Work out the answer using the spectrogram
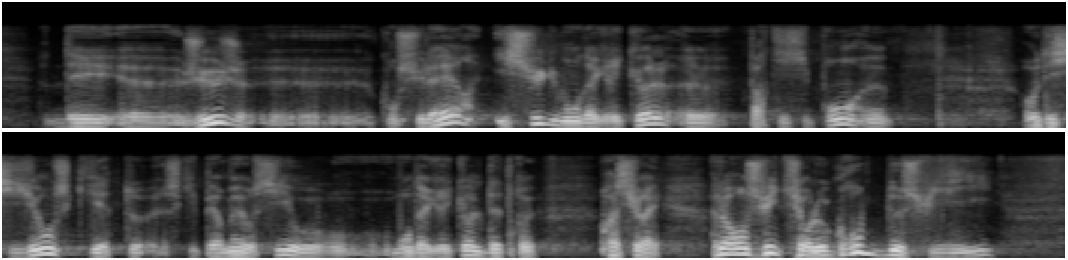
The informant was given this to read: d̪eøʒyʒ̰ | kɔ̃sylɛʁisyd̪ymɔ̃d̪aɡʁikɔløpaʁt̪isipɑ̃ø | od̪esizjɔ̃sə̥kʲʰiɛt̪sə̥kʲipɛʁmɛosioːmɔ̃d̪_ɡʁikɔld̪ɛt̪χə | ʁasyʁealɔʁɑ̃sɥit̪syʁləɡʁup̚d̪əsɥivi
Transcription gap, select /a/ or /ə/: a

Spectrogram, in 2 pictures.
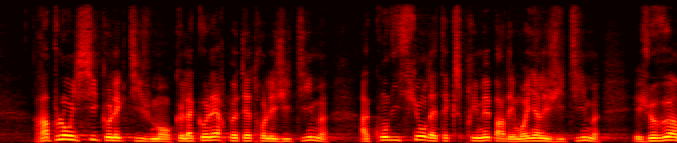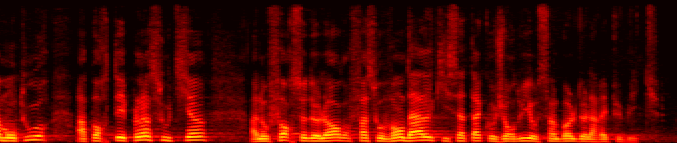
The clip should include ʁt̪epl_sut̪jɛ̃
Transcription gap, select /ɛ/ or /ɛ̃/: ɛ̃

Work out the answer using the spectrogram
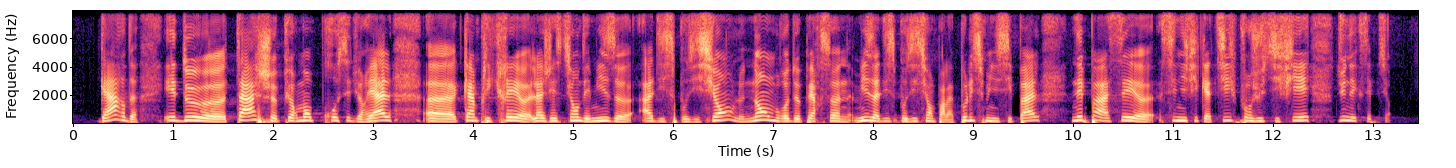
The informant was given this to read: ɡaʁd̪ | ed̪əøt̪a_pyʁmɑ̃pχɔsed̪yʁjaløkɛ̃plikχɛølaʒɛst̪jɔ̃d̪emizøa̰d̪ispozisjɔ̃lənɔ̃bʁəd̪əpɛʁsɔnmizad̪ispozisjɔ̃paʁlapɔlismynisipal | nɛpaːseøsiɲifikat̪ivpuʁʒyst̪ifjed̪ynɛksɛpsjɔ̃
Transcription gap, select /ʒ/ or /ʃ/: ʃ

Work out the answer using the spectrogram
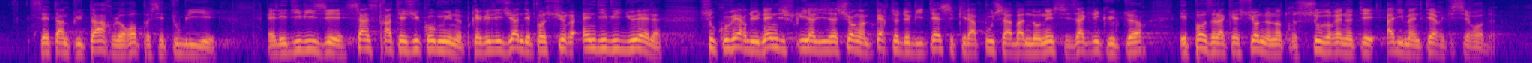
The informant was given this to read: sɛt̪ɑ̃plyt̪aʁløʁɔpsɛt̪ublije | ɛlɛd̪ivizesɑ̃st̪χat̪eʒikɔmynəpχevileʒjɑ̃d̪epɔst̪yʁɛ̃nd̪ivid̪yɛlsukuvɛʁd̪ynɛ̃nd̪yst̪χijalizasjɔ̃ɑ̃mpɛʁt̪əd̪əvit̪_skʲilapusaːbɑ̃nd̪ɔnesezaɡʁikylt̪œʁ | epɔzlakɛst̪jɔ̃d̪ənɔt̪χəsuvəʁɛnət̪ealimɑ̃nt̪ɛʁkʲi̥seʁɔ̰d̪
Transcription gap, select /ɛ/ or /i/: ɛ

